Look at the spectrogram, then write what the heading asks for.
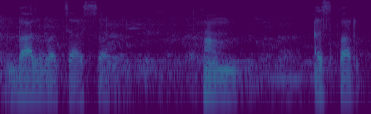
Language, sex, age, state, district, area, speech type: Maithili, female, 60+, Bihar, Madhepura, urban, spontaneous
